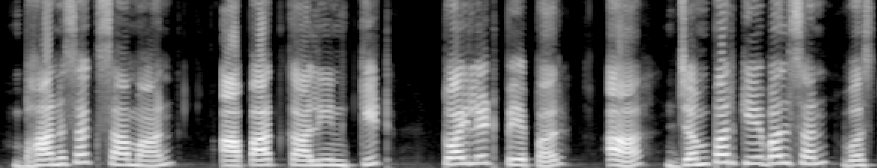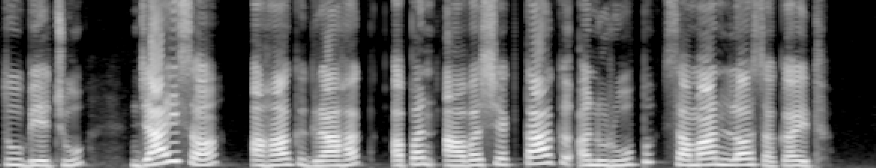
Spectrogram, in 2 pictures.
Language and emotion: Maithili, neutral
